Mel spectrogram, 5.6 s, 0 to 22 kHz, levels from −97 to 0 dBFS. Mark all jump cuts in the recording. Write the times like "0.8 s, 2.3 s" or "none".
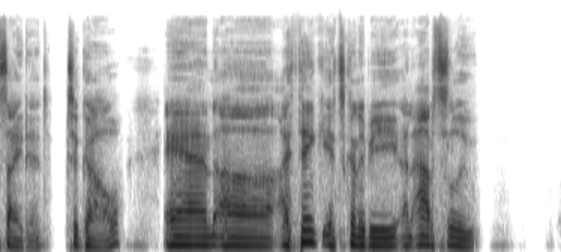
none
